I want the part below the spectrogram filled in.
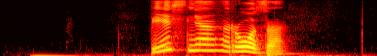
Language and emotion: Russian, positive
